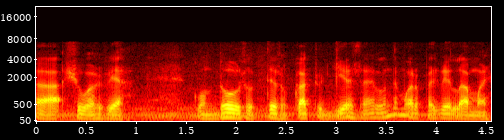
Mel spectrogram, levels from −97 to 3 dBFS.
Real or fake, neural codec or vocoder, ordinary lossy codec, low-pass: real; none; AAC, 48 kbps; 7.2 kHz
